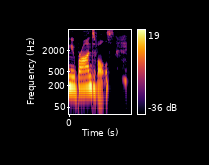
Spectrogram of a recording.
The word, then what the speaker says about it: New Braunfels: It is German, but nobody I know pronounces it that way. We say New Braunfels, and there's no extra S in the middle.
